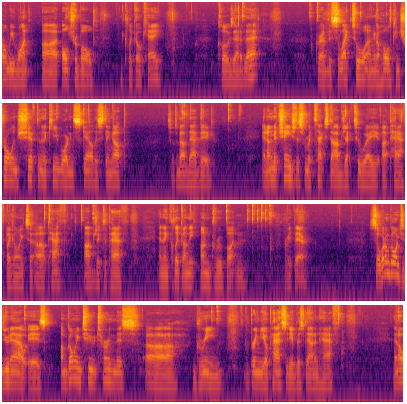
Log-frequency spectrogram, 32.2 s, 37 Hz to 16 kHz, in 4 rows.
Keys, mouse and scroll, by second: 0.0 scroll down 2, 1.4 click, 2.8 click, 4.5 click, 6.3 click, 9.2-12.0 ctrl+shift+drag, 12.2-13.0 ctrl+shift+drag, 17.1 click, 17.9 click, 20.5 click, 21.1 click, 24.4 click, 28.5 click, 30.0-31.2 drag.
